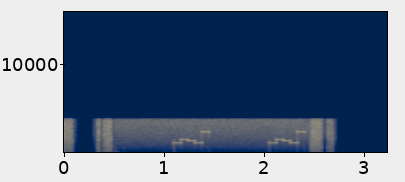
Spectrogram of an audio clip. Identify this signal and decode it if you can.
Five-tone selective call (ZVEI), heard as quick runs of five tones, tones of about 70 ms. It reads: 25420 25420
